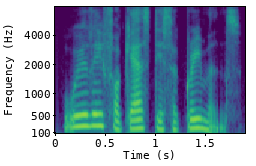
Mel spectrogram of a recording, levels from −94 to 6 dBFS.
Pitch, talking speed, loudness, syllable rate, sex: 215 Hz, 95 wpm, -18 LUFS, 4.7 syllables/s, female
